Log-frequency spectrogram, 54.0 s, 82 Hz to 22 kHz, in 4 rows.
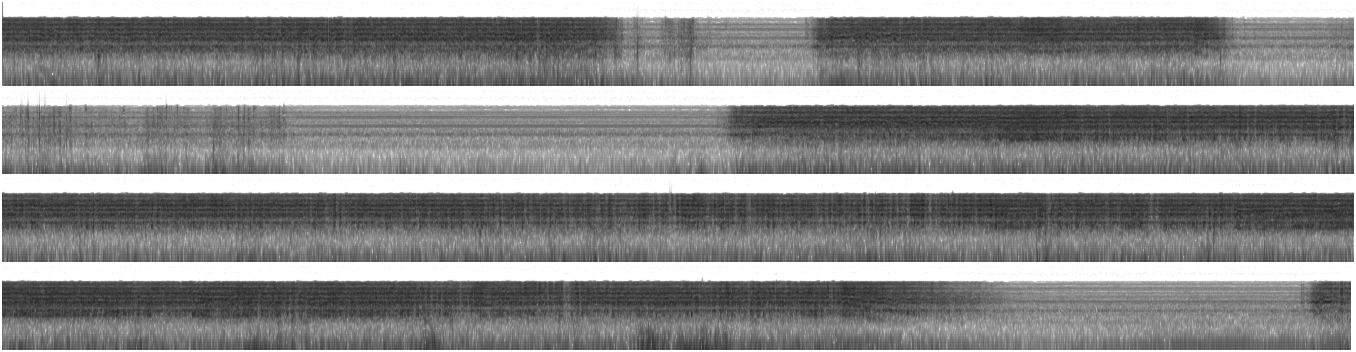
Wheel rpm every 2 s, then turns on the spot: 230, 240, 220, 10, 160, 220, 30, 20, 0, 0, 90, 210, 230, 230, 230, 230, 230, 230, 230, 230, 230, 230, 230, 230, 140, 0, 20.
6-8 12-16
